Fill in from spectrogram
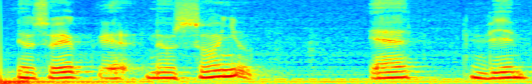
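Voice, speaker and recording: Here a man speaks at a very slow pace. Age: 70s. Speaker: lawyer. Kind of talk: interview. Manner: halting.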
